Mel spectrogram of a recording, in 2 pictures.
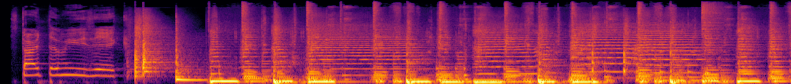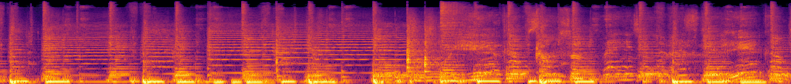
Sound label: Reggae Rescue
